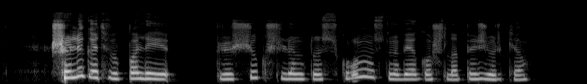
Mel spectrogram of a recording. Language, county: Lithuanian, Vilnius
